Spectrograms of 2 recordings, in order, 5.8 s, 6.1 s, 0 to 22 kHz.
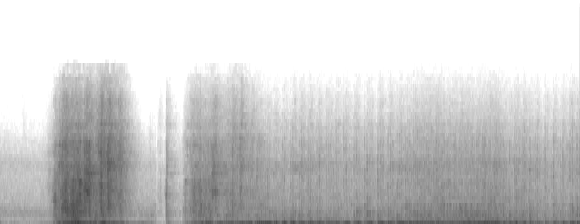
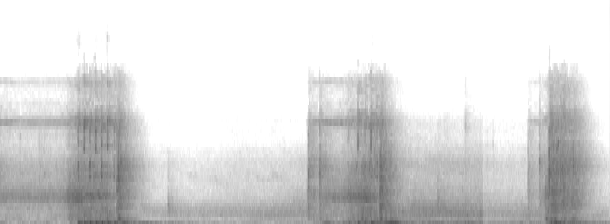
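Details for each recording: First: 1954 Johnson Seahorse 3hp two-cylinder two-stroke outboard in water, no neutral, mixture leaned, a little choke, fuel turned on: a quick pull, a sharp burst, then a steady buzzing run with hot water coming from the exhaust, running healthily. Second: 1954 Johnson Seahorse 3hp two-cylinder two-stroke outboard, long unused; five pull-cord cranks, each a short whir dying away without firing; no spark, points ignition suspected rusted under flywheel.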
